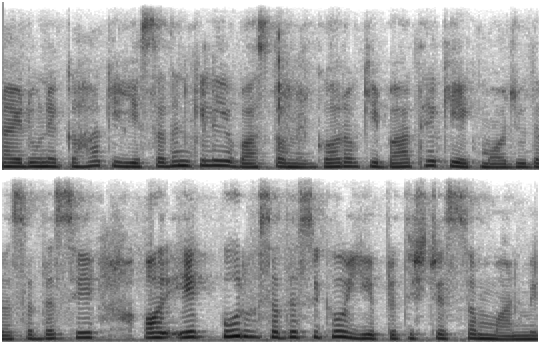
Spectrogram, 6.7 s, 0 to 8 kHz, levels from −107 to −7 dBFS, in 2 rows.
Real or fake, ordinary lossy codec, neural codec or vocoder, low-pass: real; Opus, 32 kbps; none; 7.2 kHz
